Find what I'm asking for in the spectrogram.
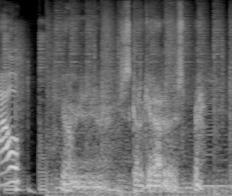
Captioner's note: grumbling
